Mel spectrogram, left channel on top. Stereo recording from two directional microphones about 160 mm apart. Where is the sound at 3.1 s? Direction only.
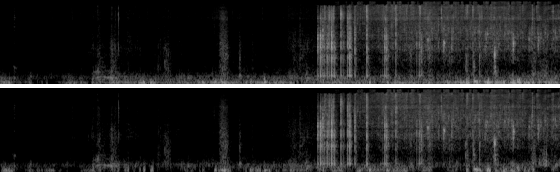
5° left (ahead or behind).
